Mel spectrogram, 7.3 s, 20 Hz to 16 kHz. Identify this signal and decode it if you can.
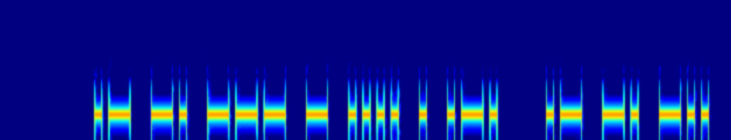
Morse code, heard as a keyed tone, about 17 wpm, 700 Hz. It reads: ANOTHER AND
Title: Sentences from Top 600 Words 17wpm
